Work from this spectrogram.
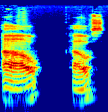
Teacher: the tongue rises in the oral cavity when you do the off glide, and there are only two off glides in English, which are the I and the O, which are shorter from the E and U compared to these. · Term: diphthongs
